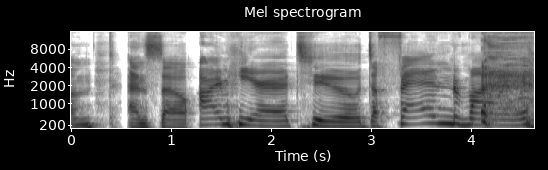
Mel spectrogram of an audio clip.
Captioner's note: laughs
